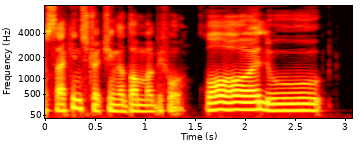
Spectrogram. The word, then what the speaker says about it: قَالُوا: قَالُوا. Now this alif over here is silent because there's no fatha before it, so it doesn't do anything. قَالُوا. Make sure you read the qaf properly.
